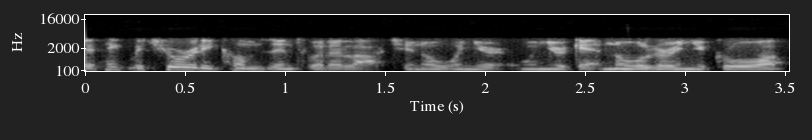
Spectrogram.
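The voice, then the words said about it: Pleasant, alluring regional accent. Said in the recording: “he has got a lovely voice as well ... I like that accent ... Very, very alluring voice ... Nice accent”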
